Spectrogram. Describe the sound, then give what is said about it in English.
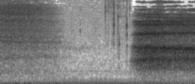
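A slow, deep breath: a long, airy rush of air, a quiet pause, then a fuller, steadier breath sound, over a faint low hum. “Nice deep breath.”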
